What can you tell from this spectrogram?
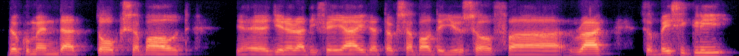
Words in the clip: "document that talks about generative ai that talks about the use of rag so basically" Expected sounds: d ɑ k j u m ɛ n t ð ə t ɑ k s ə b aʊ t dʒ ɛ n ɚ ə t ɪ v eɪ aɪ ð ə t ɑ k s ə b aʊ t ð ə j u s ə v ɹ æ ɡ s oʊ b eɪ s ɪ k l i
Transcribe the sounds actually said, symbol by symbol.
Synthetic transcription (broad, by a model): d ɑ k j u m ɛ n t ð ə t ɑ k s ə b aʊ t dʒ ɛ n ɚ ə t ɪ f eɪ aɪ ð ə t ɑ k s ə b aʊ t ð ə j u s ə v ɹ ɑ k s oʊ b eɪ s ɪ k l i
